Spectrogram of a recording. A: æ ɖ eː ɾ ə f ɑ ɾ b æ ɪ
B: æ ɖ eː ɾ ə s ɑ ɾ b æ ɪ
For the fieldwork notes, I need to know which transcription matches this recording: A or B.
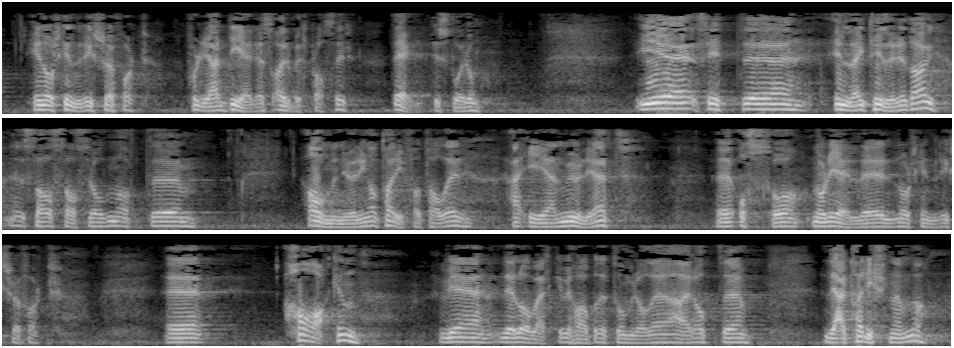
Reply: B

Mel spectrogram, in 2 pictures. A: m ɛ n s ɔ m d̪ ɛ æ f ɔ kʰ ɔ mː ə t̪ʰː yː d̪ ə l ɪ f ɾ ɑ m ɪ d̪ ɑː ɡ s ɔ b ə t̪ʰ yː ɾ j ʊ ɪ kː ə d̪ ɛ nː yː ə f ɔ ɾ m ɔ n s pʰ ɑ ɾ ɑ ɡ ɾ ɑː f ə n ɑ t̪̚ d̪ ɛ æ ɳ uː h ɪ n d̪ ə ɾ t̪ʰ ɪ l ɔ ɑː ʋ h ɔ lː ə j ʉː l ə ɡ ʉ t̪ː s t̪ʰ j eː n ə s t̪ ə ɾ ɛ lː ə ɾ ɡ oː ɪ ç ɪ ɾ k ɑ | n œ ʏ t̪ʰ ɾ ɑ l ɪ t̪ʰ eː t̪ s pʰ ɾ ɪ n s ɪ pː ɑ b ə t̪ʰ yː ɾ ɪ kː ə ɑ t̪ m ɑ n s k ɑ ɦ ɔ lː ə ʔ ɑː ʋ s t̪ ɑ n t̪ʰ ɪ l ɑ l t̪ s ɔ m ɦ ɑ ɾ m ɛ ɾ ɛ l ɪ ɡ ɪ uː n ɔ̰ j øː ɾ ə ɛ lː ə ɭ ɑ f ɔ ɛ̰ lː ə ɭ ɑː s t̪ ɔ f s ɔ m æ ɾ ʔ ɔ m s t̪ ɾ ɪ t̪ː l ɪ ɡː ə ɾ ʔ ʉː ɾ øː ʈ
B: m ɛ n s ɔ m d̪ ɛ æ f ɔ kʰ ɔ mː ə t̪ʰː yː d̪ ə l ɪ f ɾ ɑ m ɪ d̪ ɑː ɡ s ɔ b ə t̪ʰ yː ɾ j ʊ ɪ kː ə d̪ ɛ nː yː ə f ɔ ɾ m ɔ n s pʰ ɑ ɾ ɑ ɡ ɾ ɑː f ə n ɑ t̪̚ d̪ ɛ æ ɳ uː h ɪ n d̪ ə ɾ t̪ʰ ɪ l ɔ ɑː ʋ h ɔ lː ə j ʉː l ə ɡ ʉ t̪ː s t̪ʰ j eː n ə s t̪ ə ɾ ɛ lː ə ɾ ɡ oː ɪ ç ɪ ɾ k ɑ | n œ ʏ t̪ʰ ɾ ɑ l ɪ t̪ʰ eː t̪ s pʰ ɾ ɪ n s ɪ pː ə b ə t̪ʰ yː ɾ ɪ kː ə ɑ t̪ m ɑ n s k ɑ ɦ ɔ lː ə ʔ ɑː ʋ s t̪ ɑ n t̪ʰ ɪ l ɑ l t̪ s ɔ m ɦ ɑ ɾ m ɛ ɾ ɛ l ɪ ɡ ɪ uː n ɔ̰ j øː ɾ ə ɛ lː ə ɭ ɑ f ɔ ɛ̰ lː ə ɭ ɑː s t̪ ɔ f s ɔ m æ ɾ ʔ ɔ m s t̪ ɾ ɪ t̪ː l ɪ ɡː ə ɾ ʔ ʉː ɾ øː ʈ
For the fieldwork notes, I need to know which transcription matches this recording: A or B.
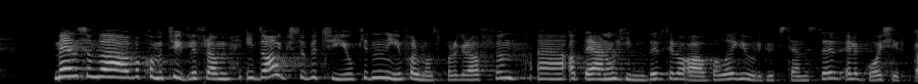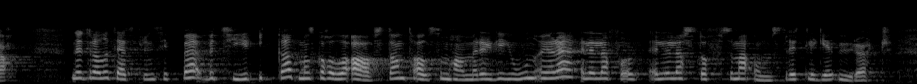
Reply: B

